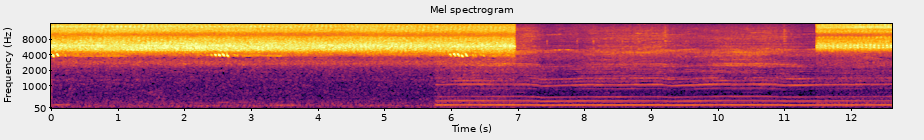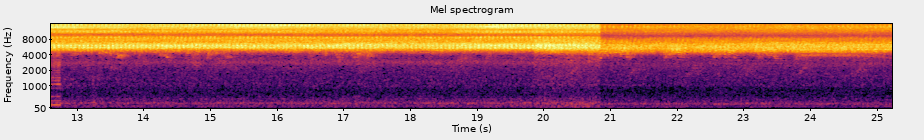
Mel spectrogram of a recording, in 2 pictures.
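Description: Chorus of summer-evening insects, crickets or similar, as a steady high-pitched trill. It drops out for a few seconds about seven seconds in, then returns, a little quieter near the end. From about six seconds in, a held low tone with several overtones, wavering slightly, sounds for about seven seconds.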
